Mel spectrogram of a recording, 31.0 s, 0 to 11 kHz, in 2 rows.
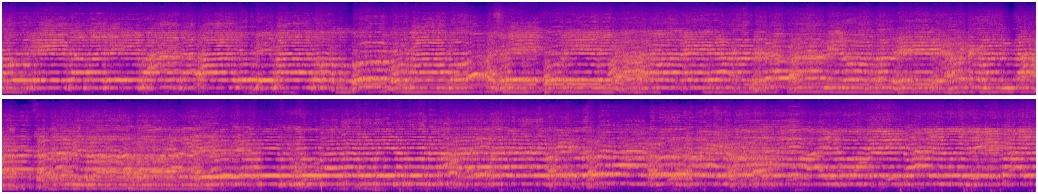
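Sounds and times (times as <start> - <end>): voices chanting a mantra: 0.0 - 31.0.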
